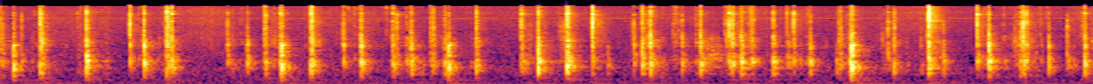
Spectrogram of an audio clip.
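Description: Both hands with long acrylic nails type quickly on a Cinnamoroll-themed kawaii mechanical keyboard with plastic keycaps. About thirty sharp, bright clacks come in an uneven, rapid stream, each dying out almost instantly with no low rumble beneath.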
